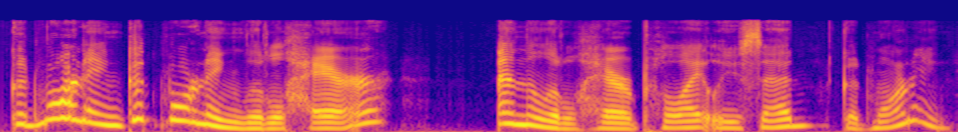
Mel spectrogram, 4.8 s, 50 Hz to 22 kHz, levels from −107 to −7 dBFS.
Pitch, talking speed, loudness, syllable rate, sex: 240 Hz, 175 wpm, -16 LUFS, 5.3 syllables/s, female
